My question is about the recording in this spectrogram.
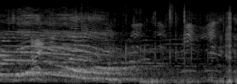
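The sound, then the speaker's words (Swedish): A dense crowd roars and shouts as a running race starts and runners set off out of a stadium, with a busy wash of overlapping voices and scattered sharp noises from the runners. “Och där gick alltså starten.”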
